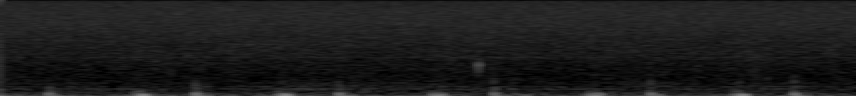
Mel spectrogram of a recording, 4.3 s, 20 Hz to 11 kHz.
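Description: Soft, low, paired thumps repeating steadily at about 80 beats a minute. Heartbeat, with a faint hum underneath.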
